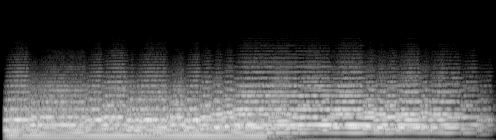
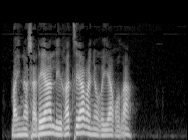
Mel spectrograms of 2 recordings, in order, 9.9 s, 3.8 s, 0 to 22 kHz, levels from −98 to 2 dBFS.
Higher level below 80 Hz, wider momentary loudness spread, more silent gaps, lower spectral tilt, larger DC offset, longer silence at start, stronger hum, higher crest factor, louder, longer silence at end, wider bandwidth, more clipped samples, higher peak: first, -32 dBFS vs -54 dBFS; second, 5 LU vs 9 LU; neither; first, -12.5 dB/octave vs -6.5 dB/octave; first, 0.5% vs under 0.1%; second, 0.05 s vs 0.25 s; neither; second, 12 dB vs 18 dB; first, -15 LUFS vs -19 LUFS; second, 0.1 s vs 1.15 s; second, 3.7 kHz vs 11.5 kHz; neither; about the same, -2 dBFS vs -2 dBFS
